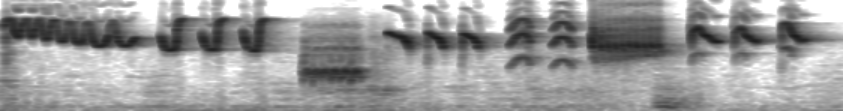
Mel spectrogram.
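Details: Javan pied starling giving its long rolling 'ngeroll' song: rapidly warbled high whistles, a buzzy rasp, then a string of sharp down-slurred whistled notes at about three per second.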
